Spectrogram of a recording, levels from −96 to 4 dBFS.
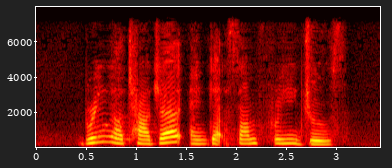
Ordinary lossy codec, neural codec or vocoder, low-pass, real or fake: none; codec, 16 kHz, 1.1 kbps, Voila-Tokenizer; 7.2 kHz; fake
